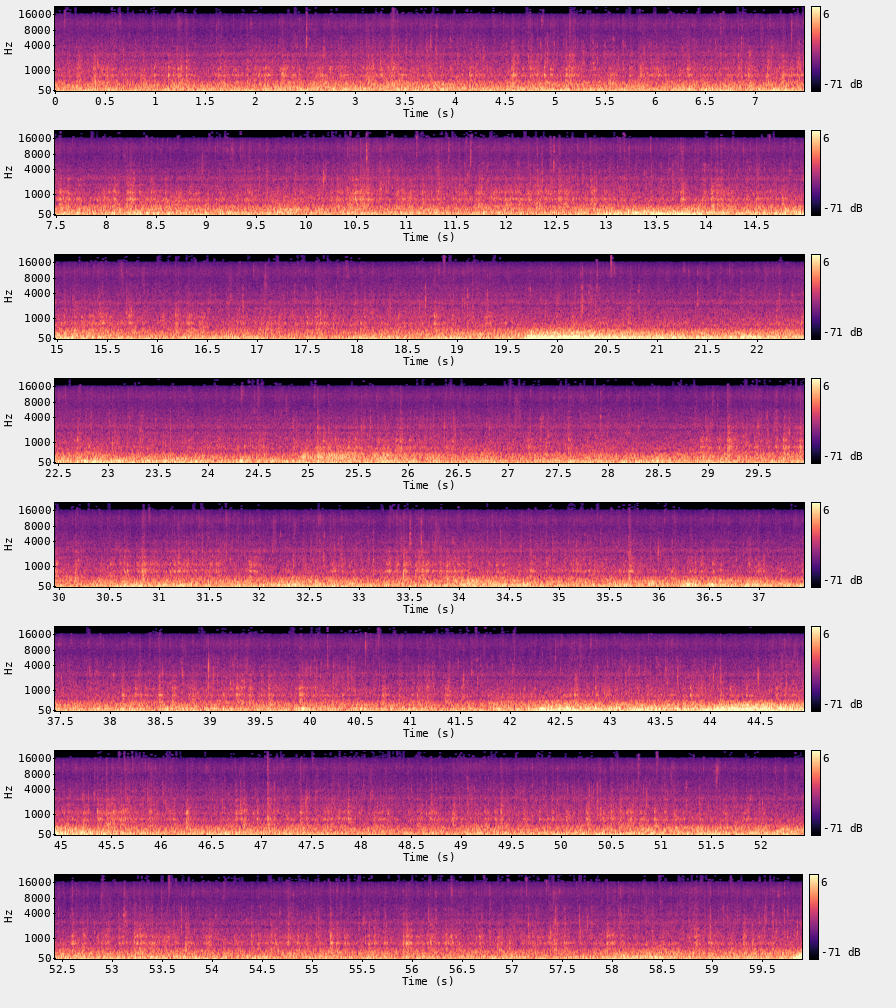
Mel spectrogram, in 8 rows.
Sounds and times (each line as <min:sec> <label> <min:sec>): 0:24.9 thunderbolt 0:26.5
